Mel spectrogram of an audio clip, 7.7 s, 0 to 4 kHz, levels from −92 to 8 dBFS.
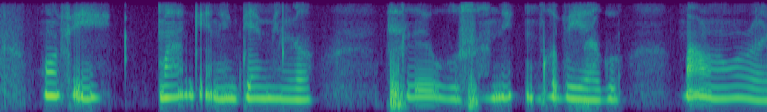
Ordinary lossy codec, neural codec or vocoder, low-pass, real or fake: none; none; 3.6 kHz; real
